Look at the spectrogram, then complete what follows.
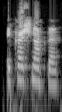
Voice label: "snowy", Irish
